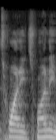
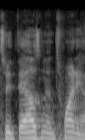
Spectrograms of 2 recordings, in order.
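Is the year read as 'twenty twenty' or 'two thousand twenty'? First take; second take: twenty twenty; two thousand. First: The year is read as twenty twenty. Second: The year is read as two thousand twenty. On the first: "the first time that I've said 2020" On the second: "rather than 2020"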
